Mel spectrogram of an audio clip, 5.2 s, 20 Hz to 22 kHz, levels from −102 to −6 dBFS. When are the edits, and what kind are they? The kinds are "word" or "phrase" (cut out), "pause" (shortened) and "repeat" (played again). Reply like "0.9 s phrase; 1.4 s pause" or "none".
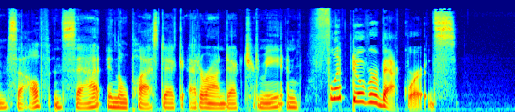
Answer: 1.3 s word; 2.5 s word; 3.0 s word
